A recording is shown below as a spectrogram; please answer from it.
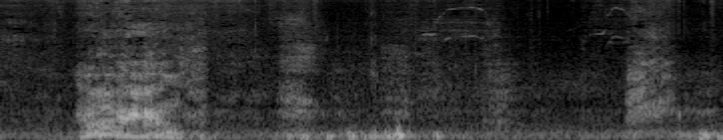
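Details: A Vizsla playing ball gives a loud, rough, throaty growl, followed by softer grumbles and a second burst.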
